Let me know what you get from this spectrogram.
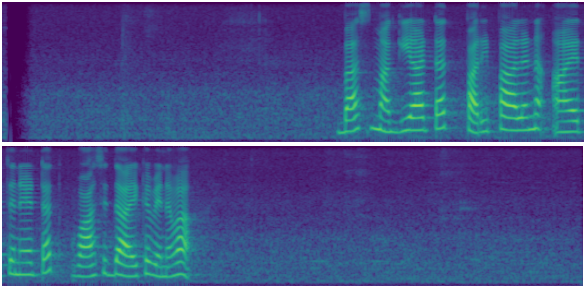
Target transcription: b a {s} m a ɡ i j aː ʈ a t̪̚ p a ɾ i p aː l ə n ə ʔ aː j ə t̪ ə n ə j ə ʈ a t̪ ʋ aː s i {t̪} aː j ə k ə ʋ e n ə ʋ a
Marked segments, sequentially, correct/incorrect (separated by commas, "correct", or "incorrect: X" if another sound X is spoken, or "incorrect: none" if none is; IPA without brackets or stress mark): correct, incorrect: d̪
